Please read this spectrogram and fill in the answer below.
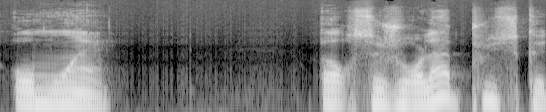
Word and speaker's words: au moins: Car il faut vous dire qu’à Tarascon toutes les phrases commencent par et autrement, qu’on prononce autremain, et finissent par au moins, qu’on prononce au mouain.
